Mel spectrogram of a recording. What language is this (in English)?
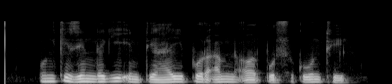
Urdu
